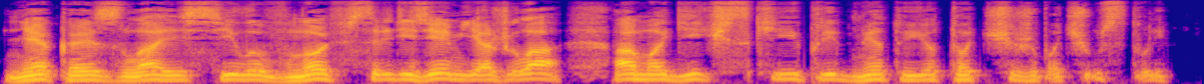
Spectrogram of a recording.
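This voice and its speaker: A man's voice: mid-range voice, normal speed, husky, dry recording, studio quality, voice pushed up. A man voicing a thoughtful, earnest male hobbit who explains things carefully.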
